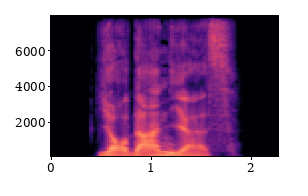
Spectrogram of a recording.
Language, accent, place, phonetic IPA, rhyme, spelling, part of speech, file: German, Germany, Berlin, [jɔʁˈdaːni̯ɐs], -aːni̯ɐs, Jordaniers, noun, De-Jordaniers.ogg
- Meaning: genitive singular of Jordanier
